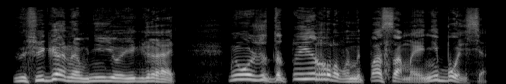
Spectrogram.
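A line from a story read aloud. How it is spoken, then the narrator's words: Scoffing snort. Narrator (Russian): хмыкнул Уйбуй Фляга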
